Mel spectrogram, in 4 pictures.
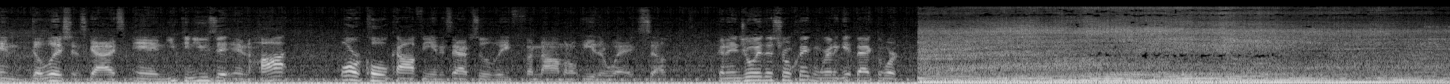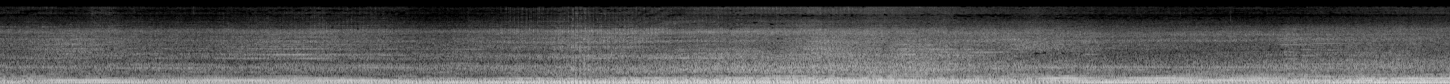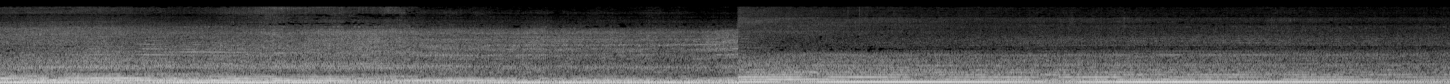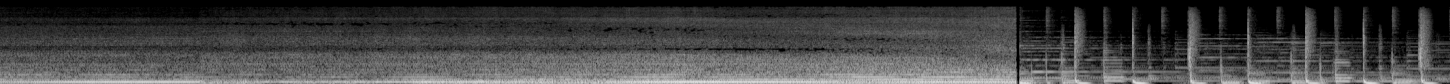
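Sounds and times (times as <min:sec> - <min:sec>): mower engines running: 0:00.0 - 0:53.7.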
